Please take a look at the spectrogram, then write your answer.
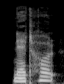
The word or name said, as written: nathold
